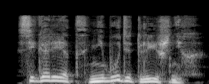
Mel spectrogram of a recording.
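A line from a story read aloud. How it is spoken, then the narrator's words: Young soldier breathing out. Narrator (Russian): выдохнул солдатик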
